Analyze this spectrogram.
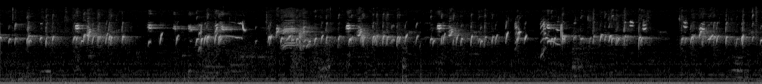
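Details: Hungry European goldfinch chicks call so their parents can find and feed them. Bursts of thin, high, rapid chirps and twitters come in quick clusters with brief gaps, set against a faint steady hum.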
